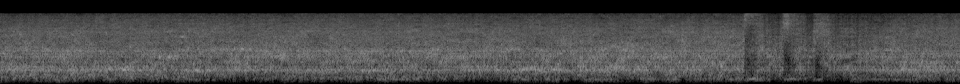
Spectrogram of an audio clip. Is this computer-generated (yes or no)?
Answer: yes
